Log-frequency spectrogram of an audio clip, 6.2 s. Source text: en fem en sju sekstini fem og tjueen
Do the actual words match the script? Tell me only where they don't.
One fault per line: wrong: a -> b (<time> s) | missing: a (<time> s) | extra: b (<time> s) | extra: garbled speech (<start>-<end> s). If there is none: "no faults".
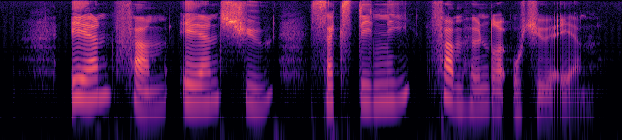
extra: hundre (4.7 s)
